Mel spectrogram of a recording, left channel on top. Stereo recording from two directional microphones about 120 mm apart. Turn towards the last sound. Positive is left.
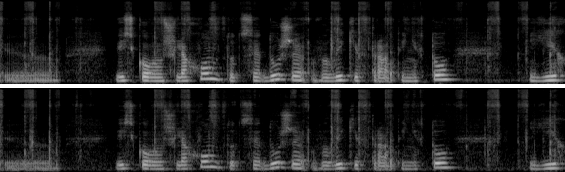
turn(degrees=35)  # may be behind; listen again after turning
